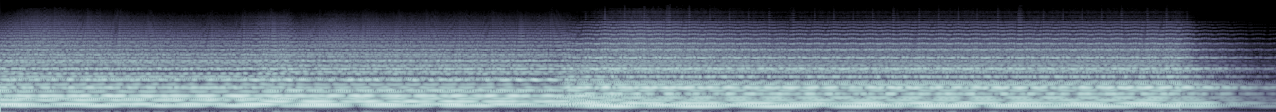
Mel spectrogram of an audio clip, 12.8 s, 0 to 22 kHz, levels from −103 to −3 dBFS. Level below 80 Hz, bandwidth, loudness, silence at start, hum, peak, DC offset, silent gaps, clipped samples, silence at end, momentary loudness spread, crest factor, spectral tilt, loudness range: -68 dBFS; 10 kHz; -17 LUFS; 0 s; none; -6 dBFS; 0.1%; none; under 0.1%; 0 s; 2 LU; 12 dB; -5 dB/octave; 1 LU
